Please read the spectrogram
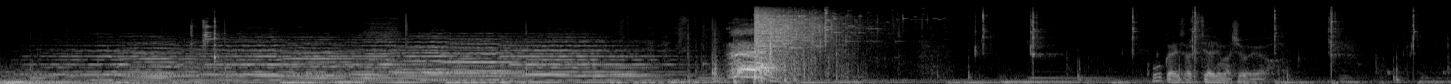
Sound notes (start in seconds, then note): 7.4 A sound of breaking glass; 9.8 A sound of a lighter lid opening and closing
